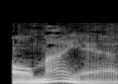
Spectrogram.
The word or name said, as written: omayyad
